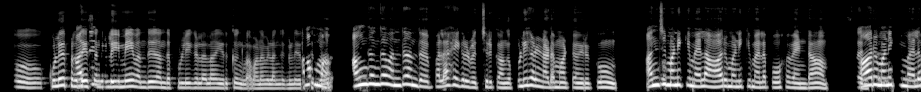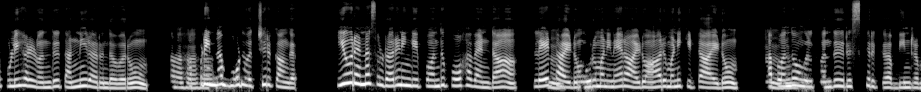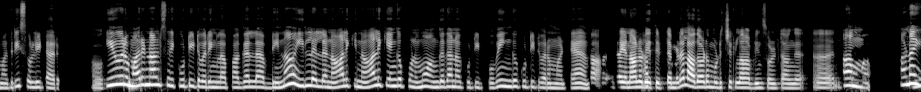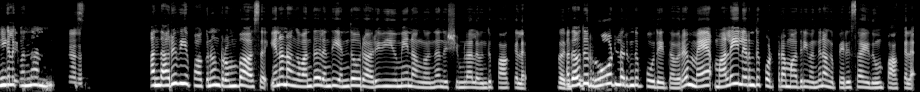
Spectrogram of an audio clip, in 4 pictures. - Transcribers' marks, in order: distorted speech; in English: "போர்டு"; in English: "லேட்"; other background noise; in English: "ரிஸ்க்"; in English: "ஓகே"; other noise; in English: "ரோட்ல"
- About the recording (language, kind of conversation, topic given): Tamil, podcast, திட்டமில்லாமல் திடீரென நடந்த ஒரு சாகசத்தை நீங்கள் பகிர முடியுமா?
